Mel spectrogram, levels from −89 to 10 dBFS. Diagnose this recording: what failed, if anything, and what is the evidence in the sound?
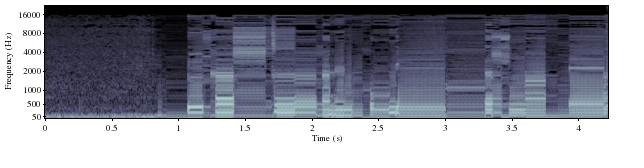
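From 0.86 to 4.22 s, robotic sound from repeated short buffers: a fixed 100 Hz buzz, likely a looped 10 ms driver buffer, not codec warble.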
